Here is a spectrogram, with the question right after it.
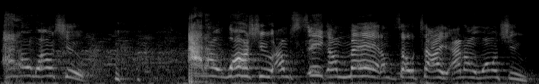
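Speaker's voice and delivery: hammed-up crying fit; screaming, crying tantrum. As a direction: wail it like an overtired toddler. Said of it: "Screaming, crying, like".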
